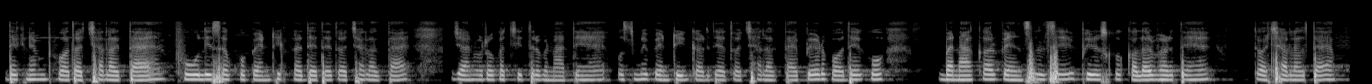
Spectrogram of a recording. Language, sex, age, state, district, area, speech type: Hindi, female, 18-30, Uttar Pradesh, Varanasi, urban, spontaneous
